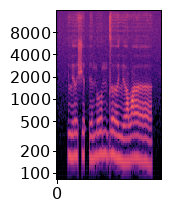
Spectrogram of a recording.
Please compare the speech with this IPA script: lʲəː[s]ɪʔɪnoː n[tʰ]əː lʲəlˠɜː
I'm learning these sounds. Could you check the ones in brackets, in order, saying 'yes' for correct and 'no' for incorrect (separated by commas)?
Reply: no, no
